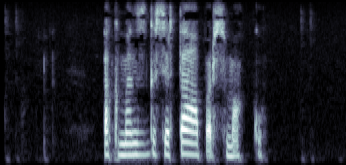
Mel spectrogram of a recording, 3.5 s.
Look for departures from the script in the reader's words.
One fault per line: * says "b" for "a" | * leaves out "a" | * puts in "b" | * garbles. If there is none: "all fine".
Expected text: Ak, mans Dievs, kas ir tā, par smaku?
* leaves out "Dievs"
